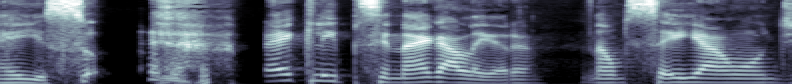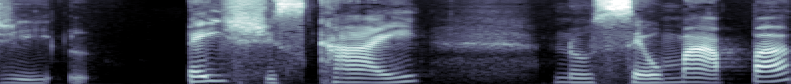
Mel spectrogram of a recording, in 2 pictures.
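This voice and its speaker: Speaking at a very slow pace with long, frequent pauses, a woman with a very deep, low pitch and ordinary pitch variation sounds dry and close, with no echo. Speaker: women's mentor and podcast host. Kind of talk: reading aloud; casual podcast chat. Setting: podcast recording.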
